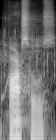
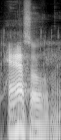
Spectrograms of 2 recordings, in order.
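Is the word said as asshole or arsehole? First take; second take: arsehole; asshole. First: The word is said with the form arse. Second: The word is said with the form ass. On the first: The speaker calls it right. "That's how we say it on this channel" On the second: The speaker calls it wrong. "You don't say assholes"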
